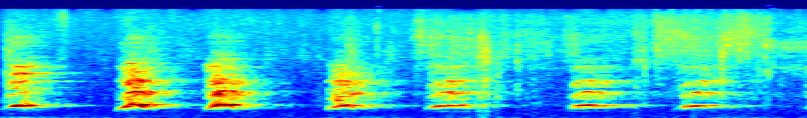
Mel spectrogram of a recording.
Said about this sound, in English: Sorry about our dogs, guys. Yeah. We got chickens, we got a pig, we got dogs. It is never quiet in this house.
